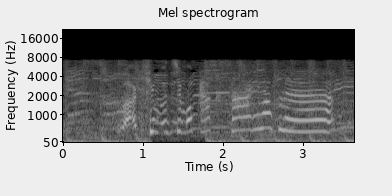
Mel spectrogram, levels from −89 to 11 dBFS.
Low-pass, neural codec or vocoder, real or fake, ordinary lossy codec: 7.2 kHz; none; real; none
